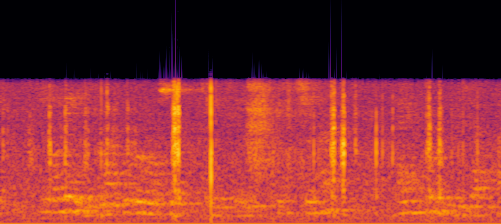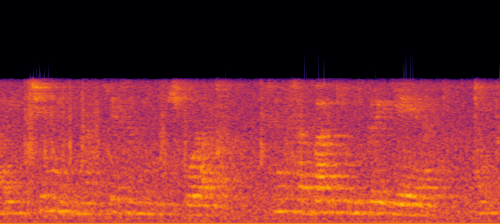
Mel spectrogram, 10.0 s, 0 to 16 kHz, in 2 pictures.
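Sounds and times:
woman reading aloud: 0.4 - 10.0.

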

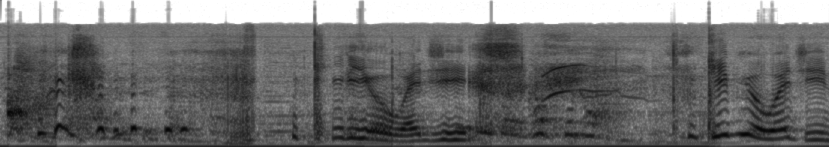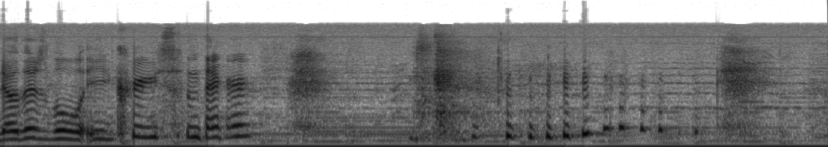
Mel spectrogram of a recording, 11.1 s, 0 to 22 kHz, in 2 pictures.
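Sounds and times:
person giggling: 0.0 - 1.4, 8.3 - 10.3
background music: 0.0 - 11.0
breathy exhale: 7.4 - 7.8.

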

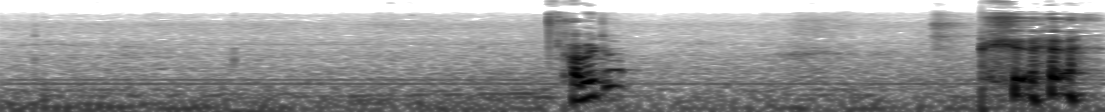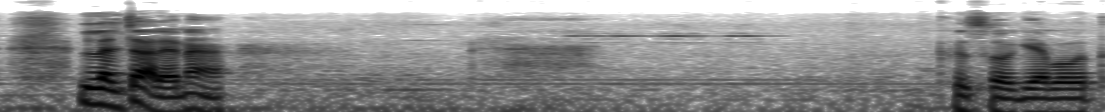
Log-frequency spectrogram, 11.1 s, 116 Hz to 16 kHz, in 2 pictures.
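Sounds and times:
room hum: 0.0 - 11.0
faint high tone: 7.4 - 9.5.

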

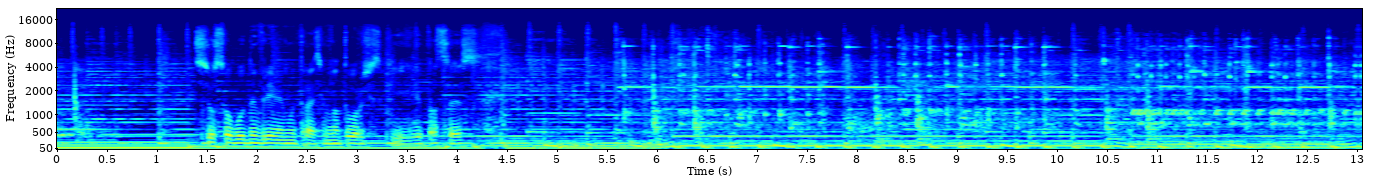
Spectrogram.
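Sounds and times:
drumsticks striking metal shelter: 5.8 - 13.0.

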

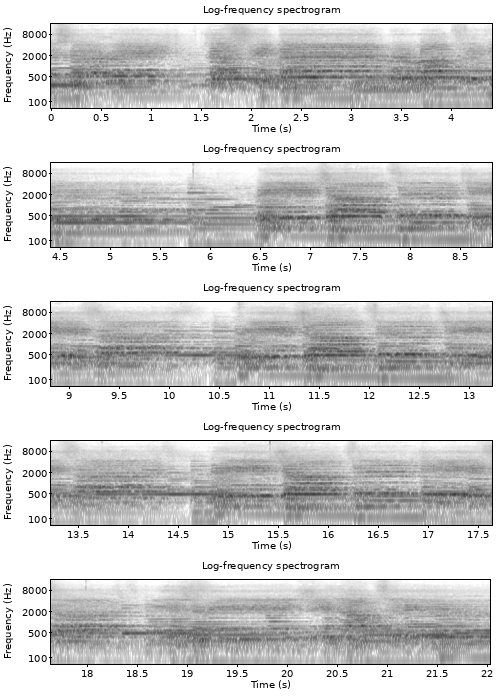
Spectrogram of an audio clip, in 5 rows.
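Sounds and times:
mixed choir singing a hymn: 0.0 - 22.0.

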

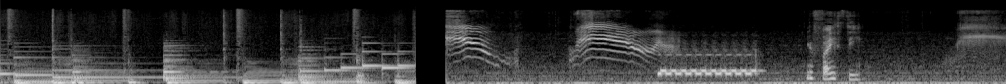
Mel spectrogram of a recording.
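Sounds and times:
kitten meowing: 4.5 - 6.7, 9.4 - 10.0
telephone ringing: 6.6 - 7.7.

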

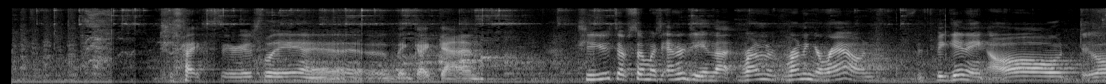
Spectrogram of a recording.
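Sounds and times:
dog panting: 0.1 - 4.9.

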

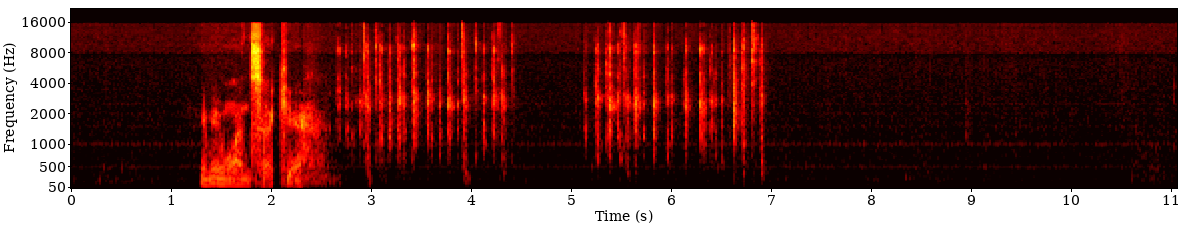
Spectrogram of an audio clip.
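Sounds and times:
keyboard typing: 2.6 - 4.4, 5.1 - 7.0.

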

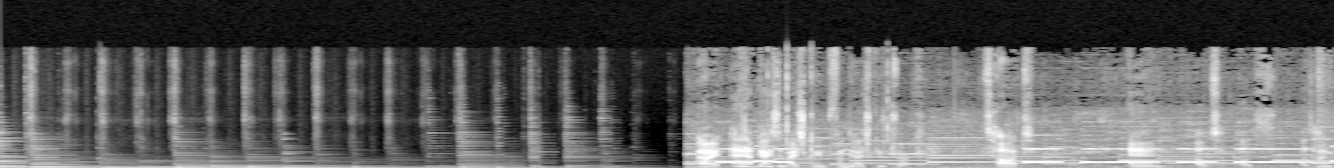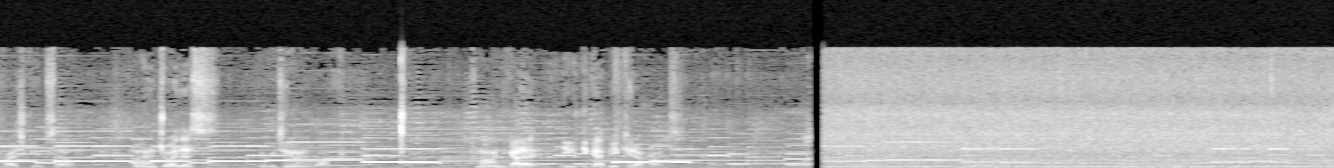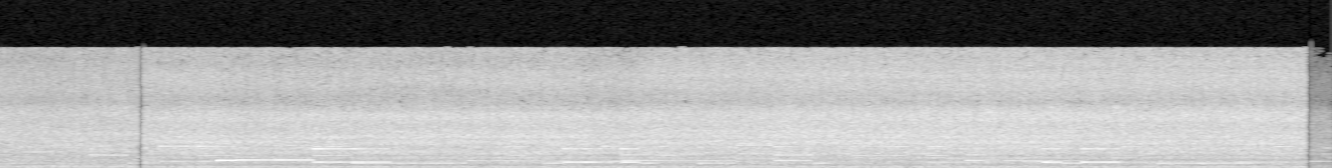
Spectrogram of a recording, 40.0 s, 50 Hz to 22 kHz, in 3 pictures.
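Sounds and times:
ice cream truck jingle: 6.9 - 40.0.

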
